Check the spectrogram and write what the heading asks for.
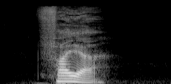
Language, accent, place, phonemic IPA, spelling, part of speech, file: German, Germany, Berlin, /ˈfa̯ɪɐ/, Feier, noun, De-Feier.ogg
- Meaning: 1. celebration 2. party 3. ceremony 4. service 5. observance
